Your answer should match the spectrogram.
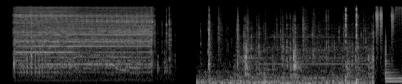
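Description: Old video camcorder sound effects: a steady mechanical whir for about a second and a half, a short dropout, then crackling static with many clicks.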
